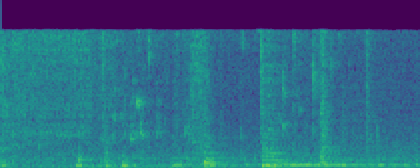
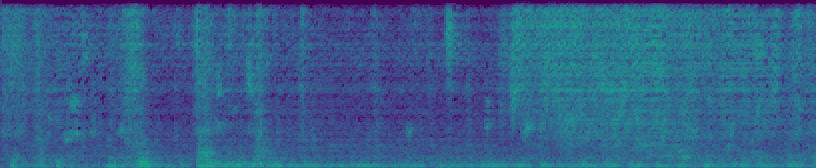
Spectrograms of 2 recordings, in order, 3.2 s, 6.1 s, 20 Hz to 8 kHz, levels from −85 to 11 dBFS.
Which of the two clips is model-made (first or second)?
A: second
